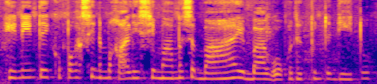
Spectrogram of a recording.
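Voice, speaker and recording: An actress playing a lovestruck, defiant young student daughter in a Filipino radio drama. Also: female voice, a little high, fairly even intonation, fast talker, a crowd in the background, close to an everyday voice. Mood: hesitant, coy. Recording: noisy radio drama broadcast.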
